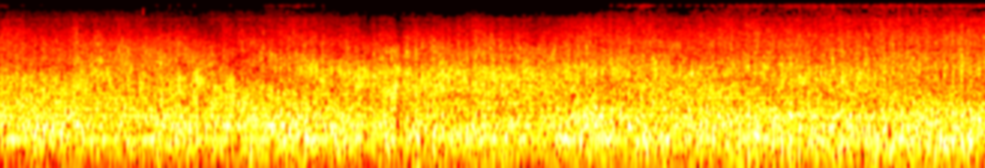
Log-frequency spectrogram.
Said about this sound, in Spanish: Así sonaba el helicóptero Marine One que ha llevado a Donald Trump y a la primera dama, ex primera dama Melania, y a varios empleados de su administración hasta la base aérea de Andrews.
